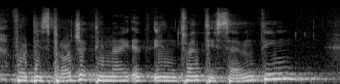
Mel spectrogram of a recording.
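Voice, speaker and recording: Speech comes at a fairly slow pace with audible room echo. Noticeable background noise is present too. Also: woman. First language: Bosnian. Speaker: teacher. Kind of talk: conference presentation. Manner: halting, with self-corrections.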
